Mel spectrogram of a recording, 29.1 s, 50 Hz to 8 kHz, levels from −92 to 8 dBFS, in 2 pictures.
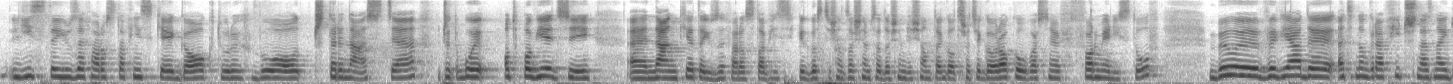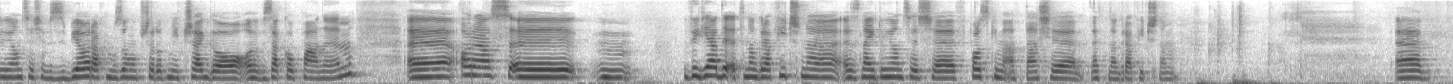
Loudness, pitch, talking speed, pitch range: -26 LUFS, 215 Hz, 85 wpm, 195-230 Hz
